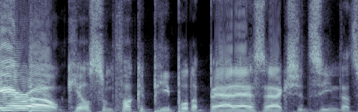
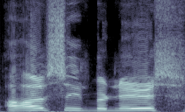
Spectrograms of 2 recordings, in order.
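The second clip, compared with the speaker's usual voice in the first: high character voice; 9 semitones higher than usual. Retold or imitated. Villager voiced in retelling.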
